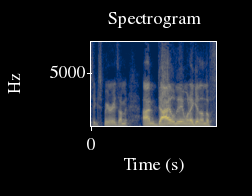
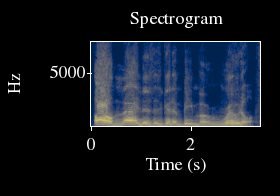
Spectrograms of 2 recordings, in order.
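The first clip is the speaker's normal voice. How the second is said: dramatic dismay; 2 semitones lower, slower than usual. Retold or imitated. Passenger stuck in the worst seat, dismayed. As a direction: draw it out in mock despair.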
